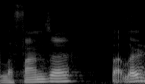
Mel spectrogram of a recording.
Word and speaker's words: LaFonza Butler: Is it LaFonza Butler? – Yes.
